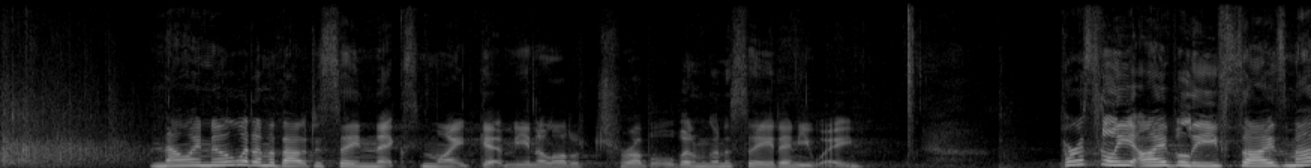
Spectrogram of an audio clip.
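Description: A young woman speaks clearly into a microphone, announcing.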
